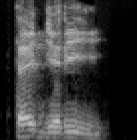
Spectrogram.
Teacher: Jadi ro itu akan dibaca tarkik tipis ketika rnya di kasroh. Jadi mentipiskan bacaan ro ketika kasrah. · Jadi rnya dibaca tarkik karena berharakat kasrah.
